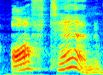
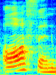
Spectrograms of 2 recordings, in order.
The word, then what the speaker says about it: often: said in Miriam Webster, often with the T was the first pronunciation and often was the second.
